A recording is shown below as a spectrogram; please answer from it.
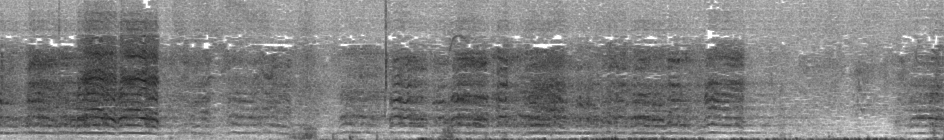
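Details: Wild Lear's macaws flying free in Brazil utter loud, grating, croaky screeches, first as a long burst, then as a run of overlapping calls. Strong low-pitched rumble and thumps throughout.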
